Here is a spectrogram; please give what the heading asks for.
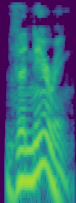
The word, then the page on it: veneering: British English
